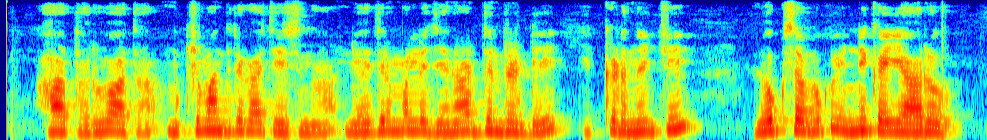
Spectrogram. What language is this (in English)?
Telugu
